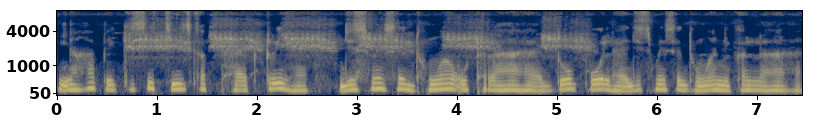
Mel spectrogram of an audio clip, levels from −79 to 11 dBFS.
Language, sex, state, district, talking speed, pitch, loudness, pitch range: Hindi, male, Bihar, West Champaran, 175 wpm, 130 Hz, -14 LUFS, 120-145 Hz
